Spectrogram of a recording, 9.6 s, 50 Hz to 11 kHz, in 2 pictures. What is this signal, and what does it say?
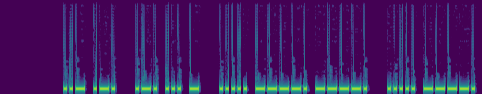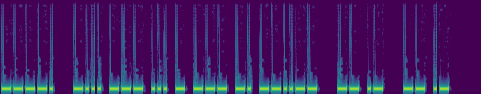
Morse code, heard as a keyed tone, about 37 wpm, 700 Hz. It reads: UR RST 599 599 BOSTON, MA MA
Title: Practice QSO - Exchange 1 - Beginning - 40wpm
